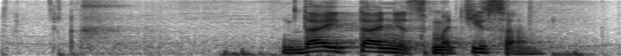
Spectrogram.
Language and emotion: Russian, neutral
